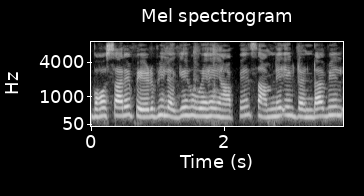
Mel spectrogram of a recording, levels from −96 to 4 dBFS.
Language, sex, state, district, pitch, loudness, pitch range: Hindi, female, Chhattisgarh, Sarguja, 250 Hz, -16 LUFS, 235-265 Hz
